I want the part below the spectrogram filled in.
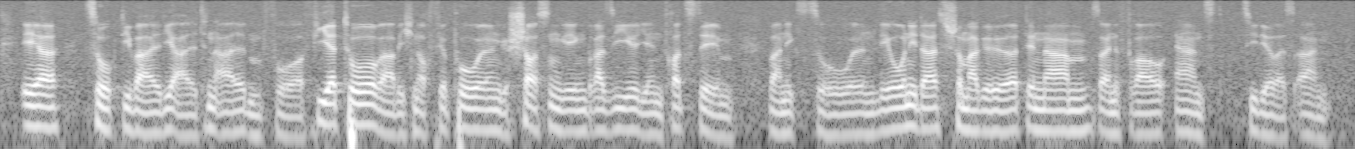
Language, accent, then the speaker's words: German; Karlsruhe, Baden-Württemberg, Germany; Und als kleiner Junge in Karlsruhe habe ich Autogramme gesammelt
